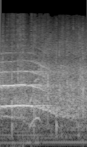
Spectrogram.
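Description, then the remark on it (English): A crowd applauds to honor a woman, with dense, steady clapping that stays loud throughout, with a few faint voices and a brief whistle-like tone mixed in. “Can you give her a hand clap?”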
